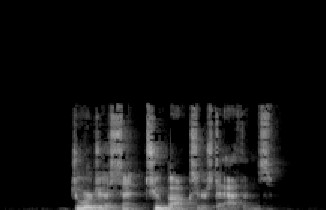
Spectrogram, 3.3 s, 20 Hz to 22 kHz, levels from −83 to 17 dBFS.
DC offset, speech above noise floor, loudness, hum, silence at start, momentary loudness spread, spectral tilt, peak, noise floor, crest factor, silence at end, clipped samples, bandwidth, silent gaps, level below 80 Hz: under 0.1%; 62 dB; -16 LUFS; none; 0.7 s; 13 LU; -4 dB/octave; 0 dBFS; -78 dBFS; 18 dB; 0.55 s; under 0.1%; 11.5 kHz; none; -60 dBFS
